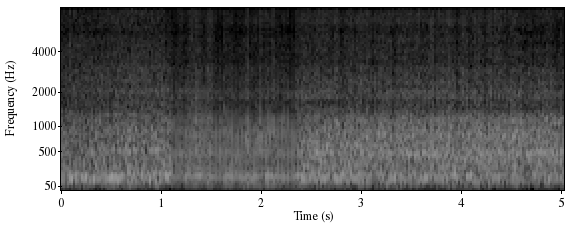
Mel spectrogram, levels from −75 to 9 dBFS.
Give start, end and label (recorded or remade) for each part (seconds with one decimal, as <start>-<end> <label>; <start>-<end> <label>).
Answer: 0.0-1.1 recorded; 1.1-2.4 remade; 2.4-5.0 recorded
